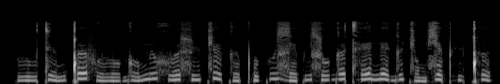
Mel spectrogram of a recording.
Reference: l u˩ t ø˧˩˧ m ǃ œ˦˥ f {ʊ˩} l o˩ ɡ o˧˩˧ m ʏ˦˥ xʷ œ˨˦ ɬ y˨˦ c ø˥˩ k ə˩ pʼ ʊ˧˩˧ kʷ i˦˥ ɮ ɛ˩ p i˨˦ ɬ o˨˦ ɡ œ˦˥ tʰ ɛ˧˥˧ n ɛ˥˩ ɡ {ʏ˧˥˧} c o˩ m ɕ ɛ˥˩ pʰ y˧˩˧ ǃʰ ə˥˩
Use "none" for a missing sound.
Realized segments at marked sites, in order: ʊ˩, ʏ˧˥˧

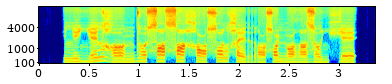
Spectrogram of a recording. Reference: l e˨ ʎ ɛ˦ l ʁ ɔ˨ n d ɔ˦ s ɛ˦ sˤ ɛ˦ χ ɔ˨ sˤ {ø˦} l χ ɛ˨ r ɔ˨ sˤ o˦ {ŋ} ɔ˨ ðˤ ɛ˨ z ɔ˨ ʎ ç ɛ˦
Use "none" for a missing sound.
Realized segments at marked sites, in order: ʉ˦, ɲ

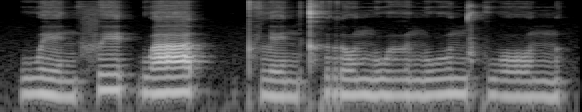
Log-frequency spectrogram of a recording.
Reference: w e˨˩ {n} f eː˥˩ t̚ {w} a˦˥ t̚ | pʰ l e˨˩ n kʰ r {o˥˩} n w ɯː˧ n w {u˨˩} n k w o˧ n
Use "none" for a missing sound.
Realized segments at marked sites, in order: n, w, o˥˩, u˥˩

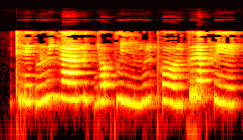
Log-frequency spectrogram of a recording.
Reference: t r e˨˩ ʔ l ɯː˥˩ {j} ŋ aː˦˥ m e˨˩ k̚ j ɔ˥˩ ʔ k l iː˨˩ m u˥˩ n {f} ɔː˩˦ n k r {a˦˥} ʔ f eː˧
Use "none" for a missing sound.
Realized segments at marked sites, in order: j, pʰ, a˥˩

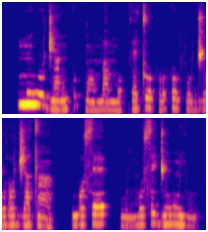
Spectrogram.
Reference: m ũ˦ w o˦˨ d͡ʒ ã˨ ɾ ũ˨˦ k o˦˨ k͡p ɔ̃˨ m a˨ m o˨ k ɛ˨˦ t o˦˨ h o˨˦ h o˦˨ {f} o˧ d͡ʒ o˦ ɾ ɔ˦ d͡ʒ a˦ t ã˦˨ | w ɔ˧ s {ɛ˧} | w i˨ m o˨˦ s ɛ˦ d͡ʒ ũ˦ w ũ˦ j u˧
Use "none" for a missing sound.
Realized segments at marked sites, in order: f, ɛ˦

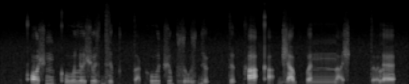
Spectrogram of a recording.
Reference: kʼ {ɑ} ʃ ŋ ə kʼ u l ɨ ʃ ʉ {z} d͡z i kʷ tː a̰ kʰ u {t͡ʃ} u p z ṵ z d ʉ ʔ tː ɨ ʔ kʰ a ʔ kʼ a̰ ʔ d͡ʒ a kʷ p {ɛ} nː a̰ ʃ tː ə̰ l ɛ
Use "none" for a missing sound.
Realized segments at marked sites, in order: ɔ, z, t͡ʃ, ɛ

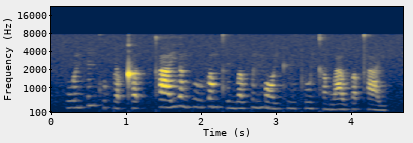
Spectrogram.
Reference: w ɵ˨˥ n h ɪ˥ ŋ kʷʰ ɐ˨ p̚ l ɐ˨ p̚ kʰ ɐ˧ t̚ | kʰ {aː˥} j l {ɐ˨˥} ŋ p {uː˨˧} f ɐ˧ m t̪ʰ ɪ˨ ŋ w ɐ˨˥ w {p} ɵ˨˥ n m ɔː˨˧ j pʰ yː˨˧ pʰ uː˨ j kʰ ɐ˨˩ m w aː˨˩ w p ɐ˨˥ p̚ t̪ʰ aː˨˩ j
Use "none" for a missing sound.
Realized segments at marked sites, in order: aː˨˥, ɐ˨˥, uː˨˧, p

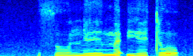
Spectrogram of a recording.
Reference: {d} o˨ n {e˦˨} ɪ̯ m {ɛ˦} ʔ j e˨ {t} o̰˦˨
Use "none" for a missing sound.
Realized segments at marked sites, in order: θ, e˦, ɛ˦, t

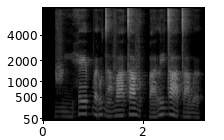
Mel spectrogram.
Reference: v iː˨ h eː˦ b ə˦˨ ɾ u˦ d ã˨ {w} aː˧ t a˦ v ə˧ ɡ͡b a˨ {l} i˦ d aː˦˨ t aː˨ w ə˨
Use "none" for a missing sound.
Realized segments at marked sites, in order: v, l

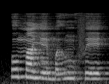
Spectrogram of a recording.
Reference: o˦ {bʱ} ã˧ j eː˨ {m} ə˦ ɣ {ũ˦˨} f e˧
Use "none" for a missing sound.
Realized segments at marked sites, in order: m, m, ũ˦˨

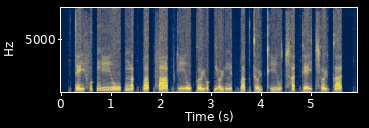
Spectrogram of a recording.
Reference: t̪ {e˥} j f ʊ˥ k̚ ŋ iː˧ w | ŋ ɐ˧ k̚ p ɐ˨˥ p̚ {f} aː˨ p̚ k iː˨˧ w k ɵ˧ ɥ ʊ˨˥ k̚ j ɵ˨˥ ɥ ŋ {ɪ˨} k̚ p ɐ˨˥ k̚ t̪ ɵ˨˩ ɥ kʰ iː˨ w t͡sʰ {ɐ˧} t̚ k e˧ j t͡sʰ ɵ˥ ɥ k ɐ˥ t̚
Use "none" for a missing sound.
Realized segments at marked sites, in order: e˨, f, ɪ˧, ɐ˥

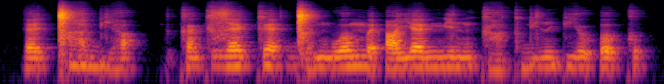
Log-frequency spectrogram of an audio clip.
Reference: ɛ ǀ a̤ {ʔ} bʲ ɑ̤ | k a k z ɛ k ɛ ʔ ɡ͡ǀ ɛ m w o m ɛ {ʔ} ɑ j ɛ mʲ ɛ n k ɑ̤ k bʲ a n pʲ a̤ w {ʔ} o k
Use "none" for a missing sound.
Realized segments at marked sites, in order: none, ʔ, ʔ

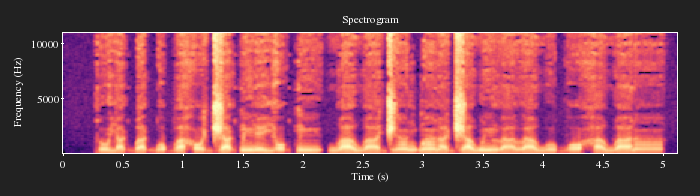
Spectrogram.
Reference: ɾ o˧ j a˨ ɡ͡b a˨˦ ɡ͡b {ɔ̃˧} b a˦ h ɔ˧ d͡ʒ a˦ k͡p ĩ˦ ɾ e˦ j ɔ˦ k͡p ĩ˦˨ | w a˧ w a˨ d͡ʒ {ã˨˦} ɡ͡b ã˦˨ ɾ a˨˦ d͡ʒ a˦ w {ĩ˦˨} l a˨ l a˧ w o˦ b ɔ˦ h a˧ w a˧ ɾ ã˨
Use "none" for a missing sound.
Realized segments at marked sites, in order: ɔ˧, ã˨˦, ĩ˦˨

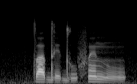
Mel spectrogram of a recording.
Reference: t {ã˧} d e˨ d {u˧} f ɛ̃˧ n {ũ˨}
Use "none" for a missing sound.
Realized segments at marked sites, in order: a˧, u˨, ũ˨

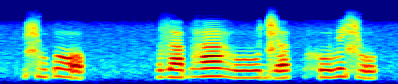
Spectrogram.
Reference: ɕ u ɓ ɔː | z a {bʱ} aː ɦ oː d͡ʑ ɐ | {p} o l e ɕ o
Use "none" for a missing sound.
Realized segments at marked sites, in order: bʱ, h

